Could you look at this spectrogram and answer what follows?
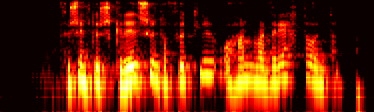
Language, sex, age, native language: Icelandic, female, 40-49, Icelandic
